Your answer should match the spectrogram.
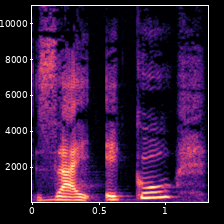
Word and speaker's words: Zydeco: C'est dans le sud de l'État de Louisiane, qui est en réalité la terre du Zydeco, le mot que l'on doit prononcer Zydeco, c'est une adaptation créole de l'expression les haricots, inspirée d'une vieille danse intitulée Les haricots sont pas salés.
